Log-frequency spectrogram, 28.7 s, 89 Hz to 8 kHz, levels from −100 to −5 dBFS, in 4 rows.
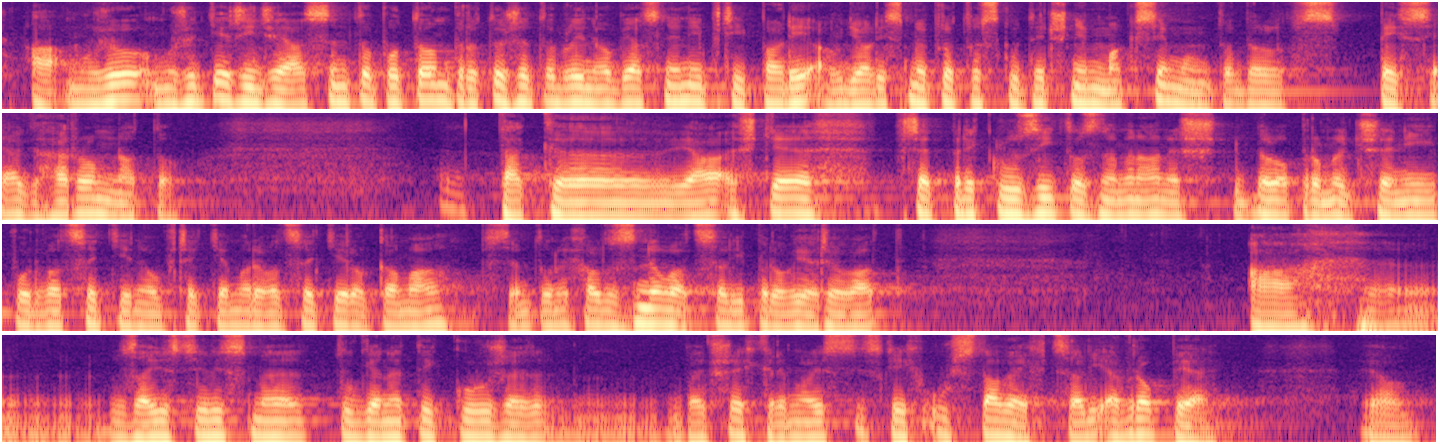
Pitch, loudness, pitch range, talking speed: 105 Hz, -16 LUFS, 100-115 Hz, 135 wpm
